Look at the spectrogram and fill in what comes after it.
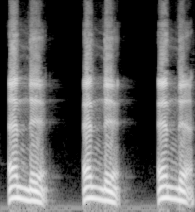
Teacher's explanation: huruf dal dia syiddah dia kuat dan qalqalah mantul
